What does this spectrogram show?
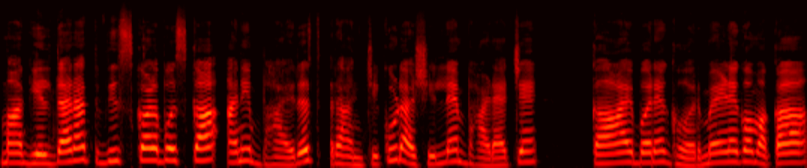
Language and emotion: Goan Konkani, surprised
